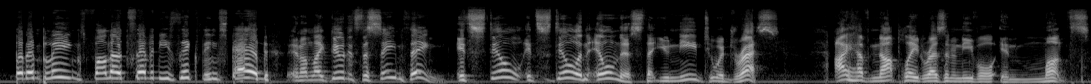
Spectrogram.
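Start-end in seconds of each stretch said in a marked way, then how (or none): 0.1-2.7 squeaky, very high, raised, squeaked-out words. Retelling his sudden reply mid-conversation, squeaking out the words. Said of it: "he squeaks out".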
